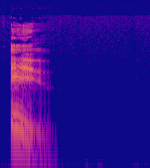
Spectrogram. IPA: uː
